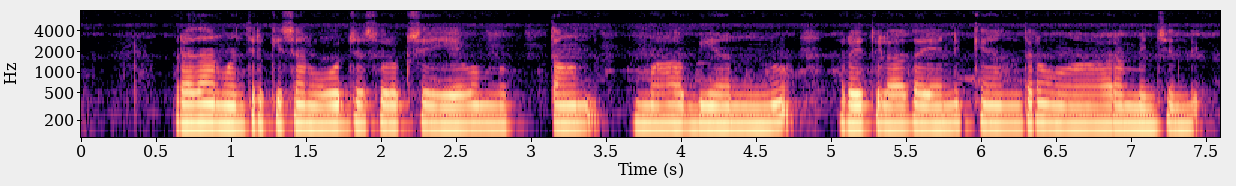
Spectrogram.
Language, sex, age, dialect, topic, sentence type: Telugu, male, 41-45, Southern, agriculture, statement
